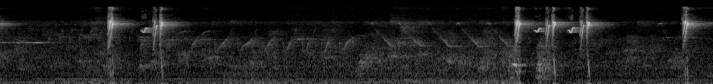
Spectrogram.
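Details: Small, loud sunbird (kolibri) whose voice serves as a master recording to draw song from other birds like the magpie-robin. Brief, very high, clicking chirps come in scattered groups over a steady hiss of background noise.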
